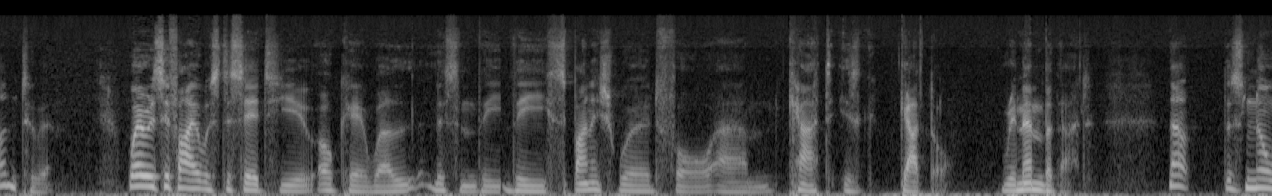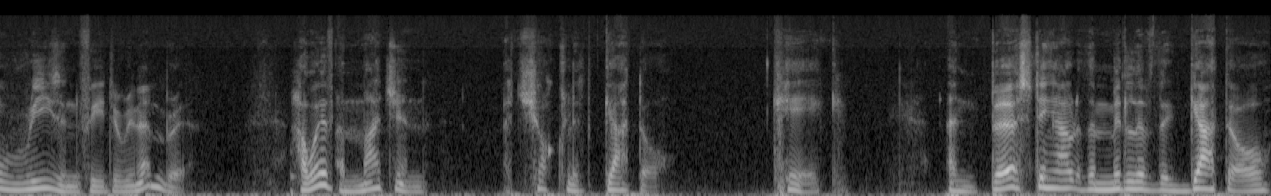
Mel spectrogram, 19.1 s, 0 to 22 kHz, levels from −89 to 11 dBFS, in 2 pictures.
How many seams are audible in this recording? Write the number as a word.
three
